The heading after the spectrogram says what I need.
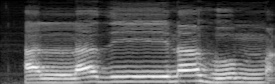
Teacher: mim sukun bertemu dengan huruf ain. Hukum bacaannya adalah idhar syafawi, dibaca dengan jelas.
